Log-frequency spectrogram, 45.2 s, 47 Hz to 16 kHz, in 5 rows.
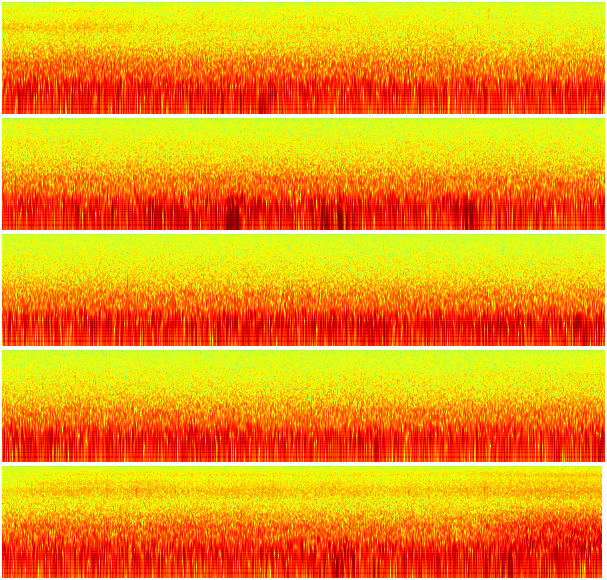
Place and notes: Lisburn, Reino Unido - Derriaghy Dawn
Field Recordings taken during the sunrising of June the 22nd on a rural area around Derriaghy, Northern Ireland
Zoom H2n on XY
Lisburn, UK, 22 June, 03:25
